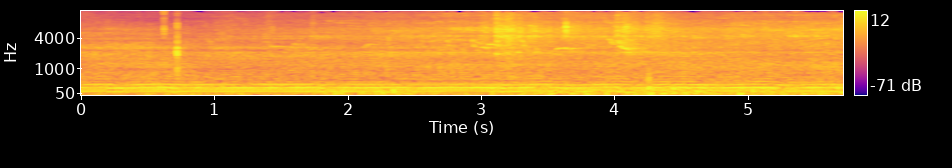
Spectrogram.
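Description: Boat motor running at a steady, even hum, with a few light clicks over it.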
